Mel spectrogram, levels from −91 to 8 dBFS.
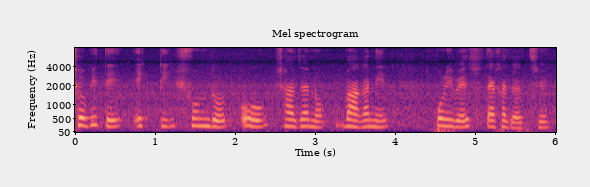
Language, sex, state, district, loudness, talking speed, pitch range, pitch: Bengali, female, West Bengal, Alipurduar, -18 LUFS, 90 wpm, 220-250 Hz, 235 Hz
